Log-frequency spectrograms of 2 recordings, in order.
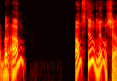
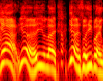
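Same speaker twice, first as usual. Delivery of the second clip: ordinary delivery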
